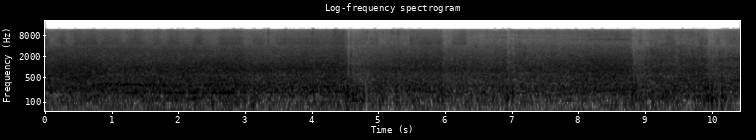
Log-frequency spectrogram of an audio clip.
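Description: Loud, steady rushing noise of wind buffeting the microphone and rain falling on a wet street and umbrellas, dipping briefly about halfway through and again near the end.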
